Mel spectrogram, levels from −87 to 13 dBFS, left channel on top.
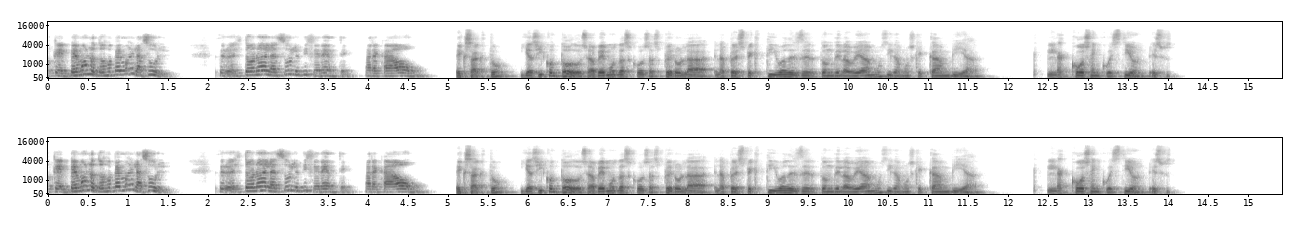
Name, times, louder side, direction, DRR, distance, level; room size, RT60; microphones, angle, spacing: voice 1, 0.1-1.5 2.1-4.7, right 2 dB, 75° right, 3.3 m, -31 dB
voice 2, 5.1-11.7 12.5-14.0, equal, 5° right, 0.5 m, -27 dB
13.5 x 5.5 x 2.7 m
head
